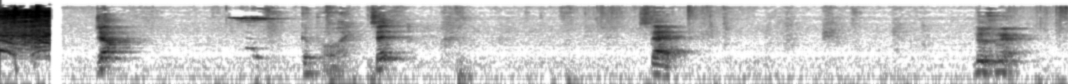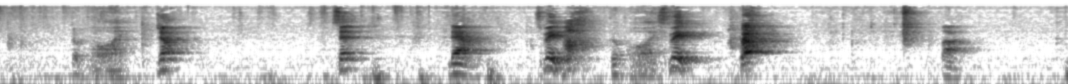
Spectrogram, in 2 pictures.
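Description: A man gives short commands to a dog nearby.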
